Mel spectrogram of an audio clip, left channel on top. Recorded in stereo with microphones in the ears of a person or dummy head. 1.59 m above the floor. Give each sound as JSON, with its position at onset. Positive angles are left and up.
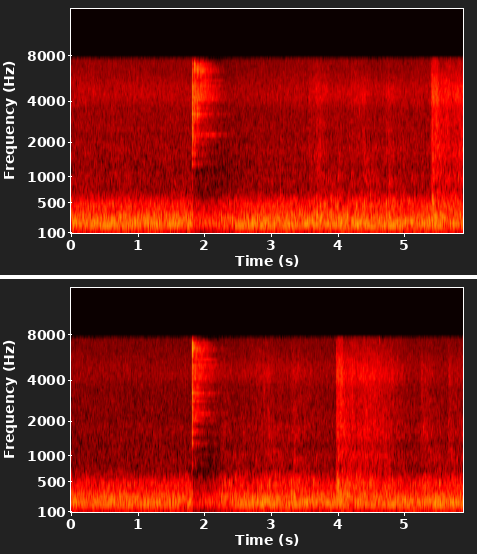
{"t": 1.8, "sound": "cutlery clinking", "side_deg": -45, "distance_m": 3.0}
